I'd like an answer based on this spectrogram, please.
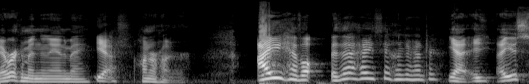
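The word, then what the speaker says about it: Hunter × Hunter: recommend an anime yes hunter hunter I have yeah I used to browse it like the way it's spelled hunter x hunter apparently that's a silence which one do i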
